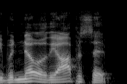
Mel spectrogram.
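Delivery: plain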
